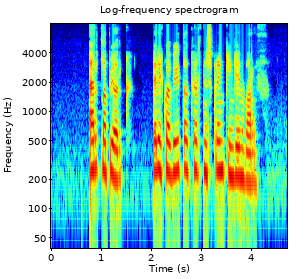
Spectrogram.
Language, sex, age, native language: Icelandic, female, 30-39, Icelandic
